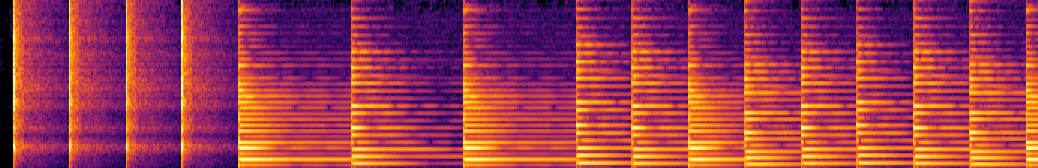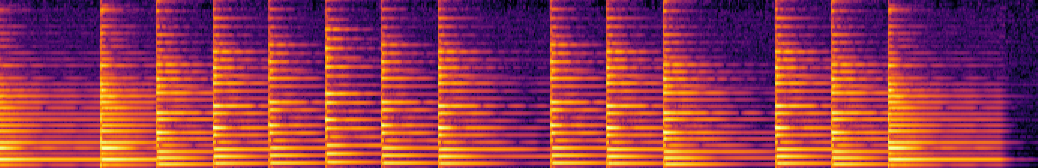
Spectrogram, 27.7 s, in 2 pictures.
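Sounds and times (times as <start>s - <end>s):
piano: 3.2s - 27.6s.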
